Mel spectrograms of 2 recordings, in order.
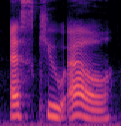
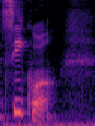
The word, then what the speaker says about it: SQL: pace of our videos by pronouncing SQL the long way. But in everyday life, I'm used to calling it SQL, so both of them come out of me.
